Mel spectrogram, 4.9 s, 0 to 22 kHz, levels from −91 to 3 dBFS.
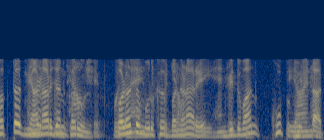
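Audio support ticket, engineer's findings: Nothing stood out on listening to this speech clip, which comes through as telephone-band audio with nothing above roughly 3.8 kHz.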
